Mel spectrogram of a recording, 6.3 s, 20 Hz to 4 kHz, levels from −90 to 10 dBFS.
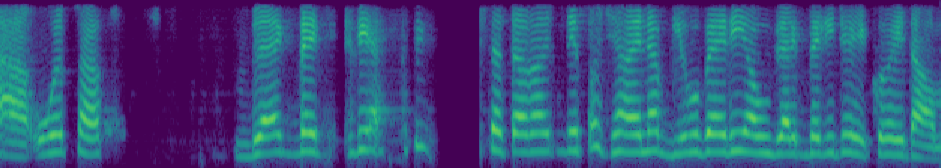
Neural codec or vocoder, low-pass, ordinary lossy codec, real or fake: codec, 24 kHz, 0.9 kbps, WavTokenizer, medium speech release version 2; 3.6 kHz; none; fake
